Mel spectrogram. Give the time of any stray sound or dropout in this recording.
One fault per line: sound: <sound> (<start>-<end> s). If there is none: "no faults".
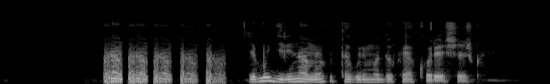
sound: laugh (1.0-2.3 s)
